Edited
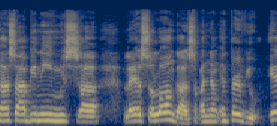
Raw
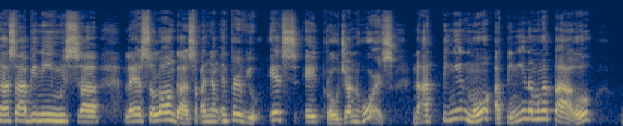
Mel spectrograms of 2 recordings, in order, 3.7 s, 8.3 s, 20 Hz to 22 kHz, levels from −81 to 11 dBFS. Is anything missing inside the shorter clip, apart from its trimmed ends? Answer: no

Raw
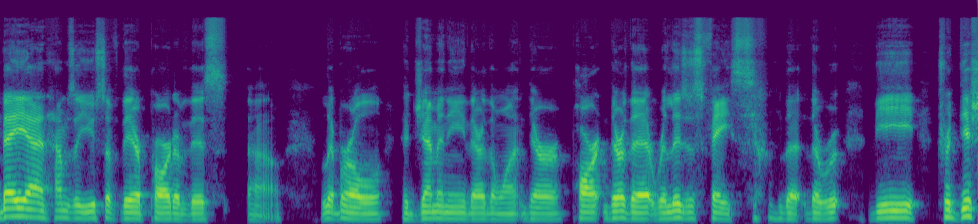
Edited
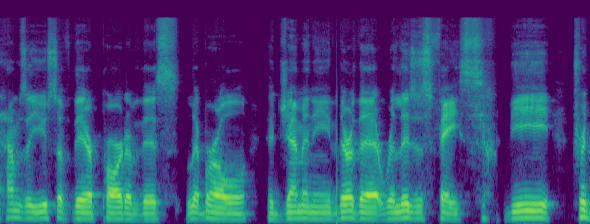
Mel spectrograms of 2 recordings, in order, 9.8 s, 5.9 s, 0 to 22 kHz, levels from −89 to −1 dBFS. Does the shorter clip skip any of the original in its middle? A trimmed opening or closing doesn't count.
yes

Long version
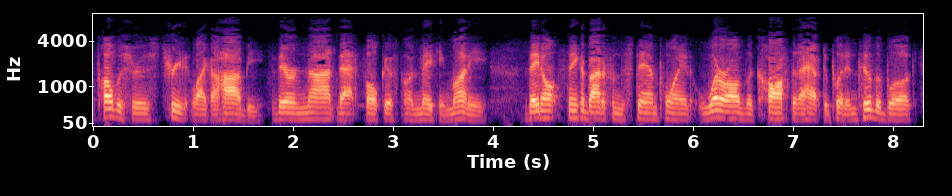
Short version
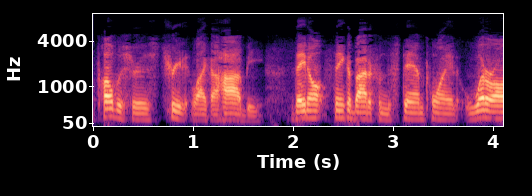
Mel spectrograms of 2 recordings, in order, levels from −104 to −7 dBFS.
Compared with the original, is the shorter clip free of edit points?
no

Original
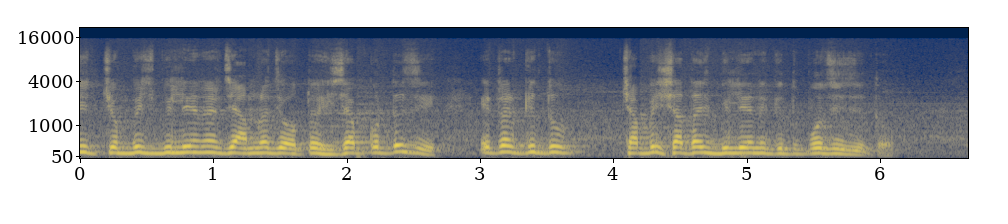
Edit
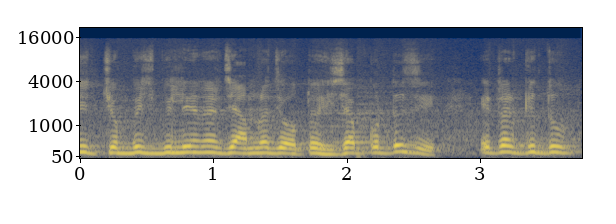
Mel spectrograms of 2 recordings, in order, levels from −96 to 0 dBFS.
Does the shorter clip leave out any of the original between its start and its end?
no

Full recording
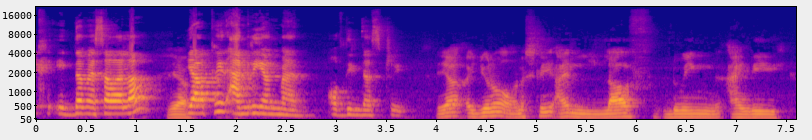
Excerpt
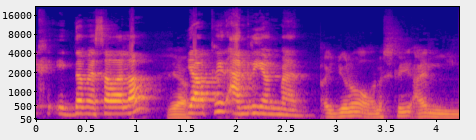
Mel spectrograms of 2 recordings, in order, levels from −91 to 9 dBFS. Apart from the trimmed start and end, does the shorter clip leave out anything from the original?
yes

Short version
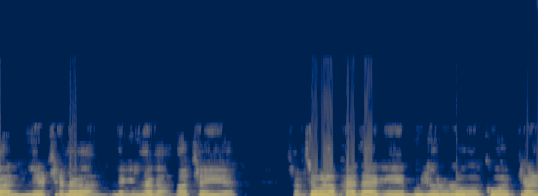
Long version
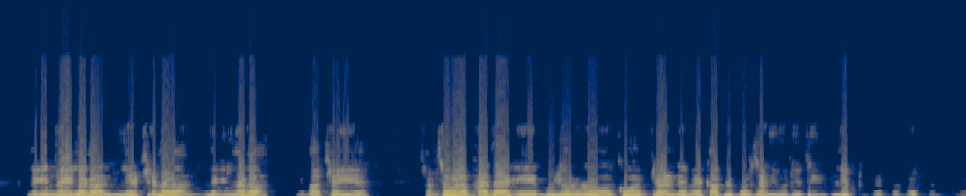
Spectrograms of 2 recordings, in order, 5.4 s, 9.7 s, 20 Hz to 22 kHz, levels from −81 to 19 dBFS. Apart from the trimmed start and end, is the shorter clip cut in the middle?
yes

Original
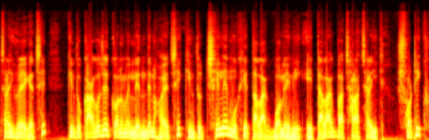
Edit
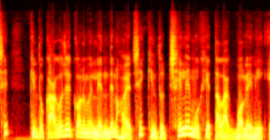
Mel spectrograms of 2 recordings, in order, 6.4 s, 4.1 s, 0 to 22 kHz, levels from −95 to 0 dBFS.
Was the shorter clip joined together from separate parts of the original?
no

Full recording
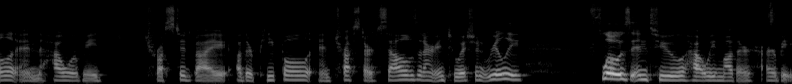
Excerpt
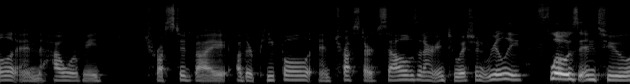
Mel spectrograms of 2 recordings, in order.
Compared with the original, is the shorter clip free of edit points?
no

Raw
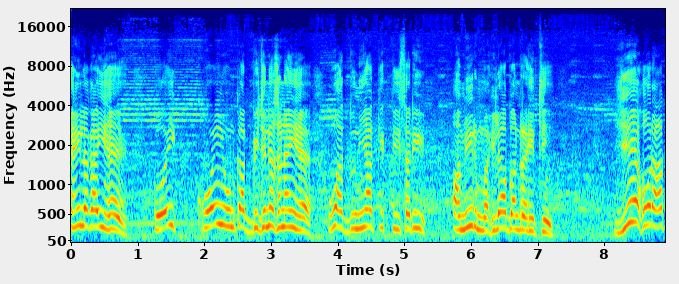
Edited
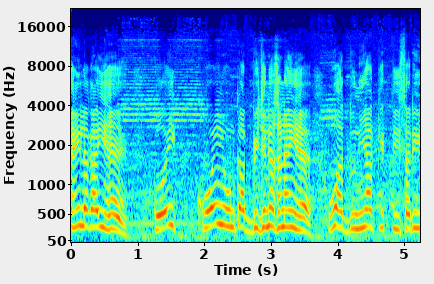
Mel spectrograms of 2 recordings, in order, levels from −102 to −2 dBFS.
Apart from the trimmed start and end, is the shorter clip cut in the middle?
no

